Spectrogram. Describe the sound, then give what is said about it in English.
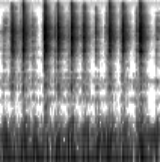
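Typing on a typewriter: a quick, fairly even run of many sharp keystroke clacks, quiet throughout, with no voices. “Why did you type that?”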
